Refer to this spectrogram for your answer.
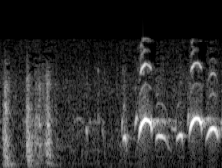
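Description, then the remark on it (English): A doorbell at the Cuckoo Club sounds a cuckoo call: clear, hooting two-note phrases repeated twice, fairly loud, preceded by a few dull thumps. “Well, what was that? Oh, the doorbell.”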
